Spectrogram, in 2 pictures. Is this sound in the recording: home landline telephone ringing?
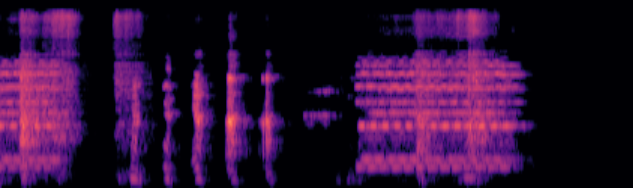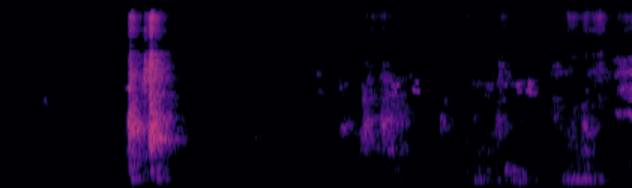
yes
